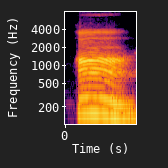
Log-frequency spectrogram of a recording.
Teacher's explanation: Open wide like the doctor is checking your throat and say ah like the a in father.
